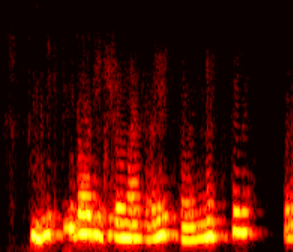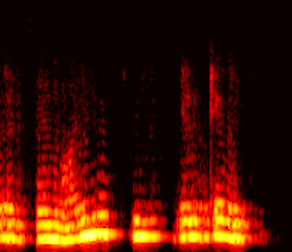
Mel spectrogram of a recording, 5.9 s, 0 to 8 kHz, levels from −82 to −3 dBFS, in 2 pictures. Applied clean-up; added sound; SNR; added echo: neural mask model DeepFilterNet 3.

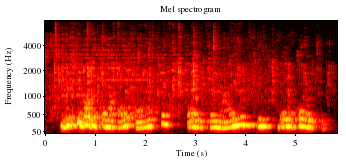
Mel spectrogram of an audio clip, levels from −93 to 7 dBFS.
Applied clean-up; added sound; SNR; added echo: classical method WPE with log-MMSE.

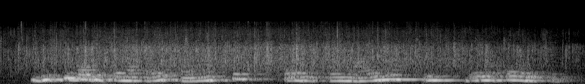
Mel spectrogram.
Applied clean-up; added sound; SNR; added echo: none; Applause / Crowd; 13 dB; reverberation time 0.8 s.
